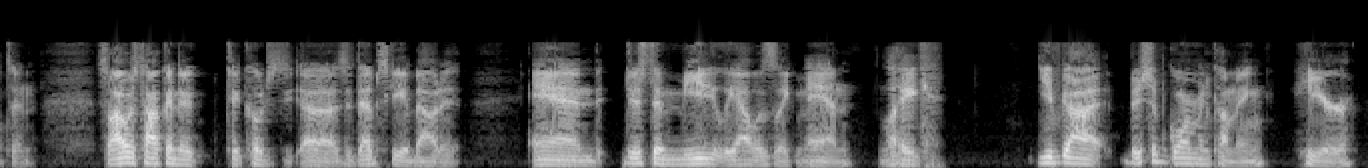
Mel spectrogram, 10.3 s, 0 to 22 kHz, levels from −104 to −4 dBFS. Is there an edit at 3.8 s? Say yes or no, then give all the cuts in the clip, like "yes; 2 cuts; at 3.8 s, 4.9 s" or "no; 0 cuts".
no; 0 cuts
